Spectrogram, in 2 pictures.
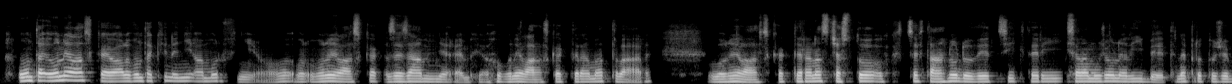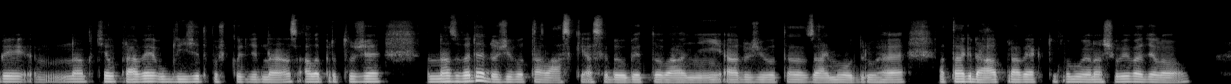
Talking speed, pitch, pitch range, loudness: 180 wpm, 130 Hz, 115-135 Hz, -20 LUFS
